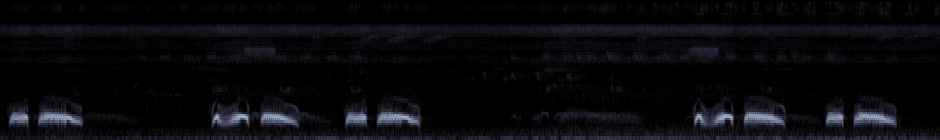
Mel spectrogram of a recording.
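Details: Spotted dove with a big voice of the 'tarik akar' style, sought in the morning at a trapping site. Its deep, rolling coo phrases come in short bursts of two or three notes, separated by pauses, over a low steady background hum.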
